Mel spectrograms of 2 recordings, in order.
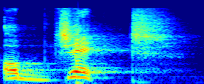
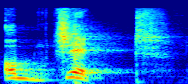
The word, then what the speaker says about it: object: Next one, I did not object to the object. I did not object. Slight difference in pronunciation.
